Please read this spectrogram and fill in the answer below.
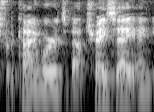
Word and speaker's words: Trese: the kind words about tracee and yes it's pronounced trisay i i'm not even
